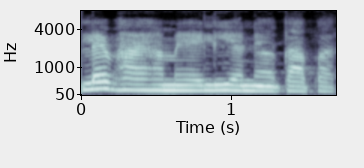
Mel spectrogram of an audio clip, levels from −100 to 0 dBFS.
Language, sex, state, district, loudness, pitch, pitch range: Maithili, female, Bihar, Begusarai, -14 LUFS, 185 Hz, 165-195 Hz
